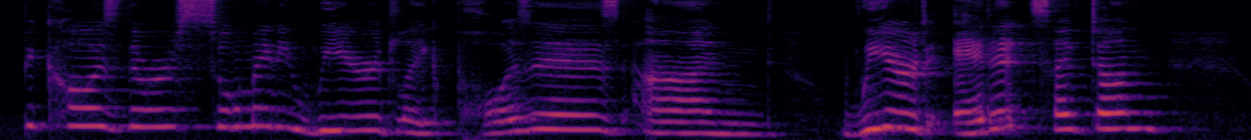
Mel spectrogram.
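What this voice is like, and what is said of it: Mixed Irish and Scottish accent. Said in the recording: “my accent can sort of weave in and out between sort of Irish and Scottish and some weird no man's land in between the two”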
